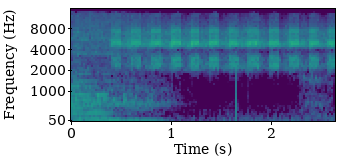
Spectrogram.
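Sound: cicadas singing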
